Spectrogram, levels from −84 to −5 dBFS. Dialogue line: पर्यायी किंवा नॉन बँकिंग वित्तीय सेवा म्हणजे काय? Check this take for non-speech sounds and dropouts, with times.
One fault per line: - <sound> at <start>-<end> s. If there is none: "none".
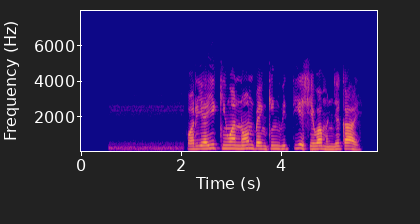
none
